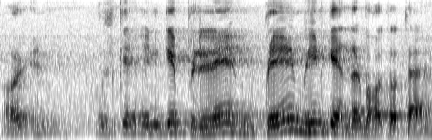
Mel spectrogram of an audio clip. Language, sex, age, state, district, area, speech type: Hindi, male, 60+, Uttar Pradesh, Lucknow, rural, spontaneous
